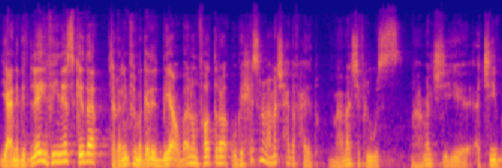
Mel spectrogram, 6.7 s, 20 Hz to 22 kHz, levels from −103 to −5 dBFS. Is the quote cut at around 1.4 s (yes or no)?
yes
